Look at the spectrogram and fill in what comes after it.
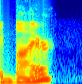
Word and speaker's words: Bayer: I think we pronounce it Bayer, but you would say Bayer.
